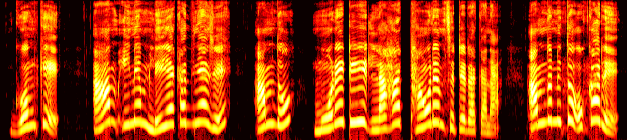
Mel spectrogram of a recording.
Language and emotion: Santali, angry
